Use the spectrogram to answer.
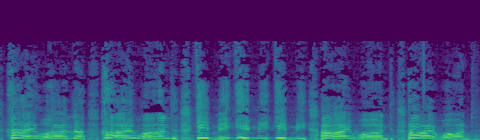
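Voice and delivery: put-on high, whiny child's nagging; whinging child. Preacher acting a child nagging a parent, whinging. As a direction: pester insistently like a whinging child. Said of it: "a child who whinges continuously".

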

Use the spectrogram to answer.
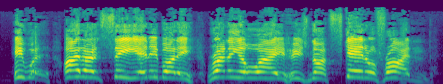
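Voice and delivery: rally the congregation against the devil; full-force preaching. Real, not acted.

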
